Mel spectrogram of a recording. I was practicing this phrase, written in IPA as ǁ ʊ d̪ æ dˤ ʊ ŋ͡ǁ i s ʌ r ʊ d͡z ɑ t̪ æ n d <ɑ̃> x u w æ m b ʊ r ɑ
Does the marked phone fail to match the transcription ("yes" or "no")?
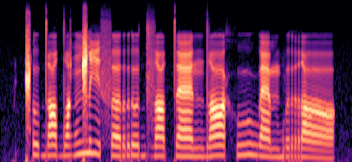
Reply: yes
